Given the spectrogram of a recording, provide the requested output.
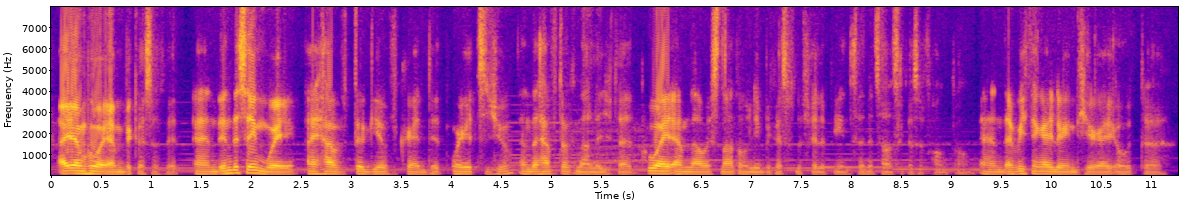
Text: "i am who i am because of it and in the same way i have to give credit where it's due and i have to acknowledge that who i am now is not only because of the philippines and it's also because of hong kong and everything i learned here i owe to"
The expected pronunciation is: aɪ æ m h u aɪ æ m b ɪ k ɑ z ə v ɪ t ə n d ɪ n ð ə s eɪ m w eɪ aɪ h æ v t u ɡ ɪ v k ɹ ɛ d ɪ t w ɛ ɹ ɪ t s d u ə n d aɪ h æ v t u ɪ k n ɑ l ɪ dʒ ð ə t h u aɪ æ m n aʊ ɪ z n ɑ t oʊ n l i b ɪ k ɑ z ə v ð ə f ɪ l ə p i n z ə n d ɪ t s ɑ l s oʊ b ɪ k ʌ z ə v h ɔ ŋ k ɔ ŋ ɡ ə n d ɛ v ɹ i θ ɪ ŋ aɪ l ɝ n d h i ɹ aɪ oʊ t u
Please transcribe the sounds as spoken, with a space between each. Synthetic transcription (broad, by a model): aɪ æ m h u aɪ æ m b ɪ k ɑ s ə v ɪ t ə n d ɪ n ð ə s eɪ m w eɪ aɪ h æ v t u ɡ ɪ v k ɹ ɛ d ɪ t w ɛ ɹ ɪ t s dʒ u ə n d aɪ h æ v t u ɪ k n ɑ l ɪ dʒ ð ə t h u aɪ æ m n aʊ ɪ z n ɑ t oʊ n l i b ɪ k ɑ s ə v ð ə f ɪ l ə p i n s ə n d ɪ t s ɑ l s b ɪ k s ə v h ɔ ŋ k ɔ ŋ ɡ ə n d ɛ v ɹ i θ ɪ ŋ aɪ l ɝ n d h i ɹ aɪ oʊ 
